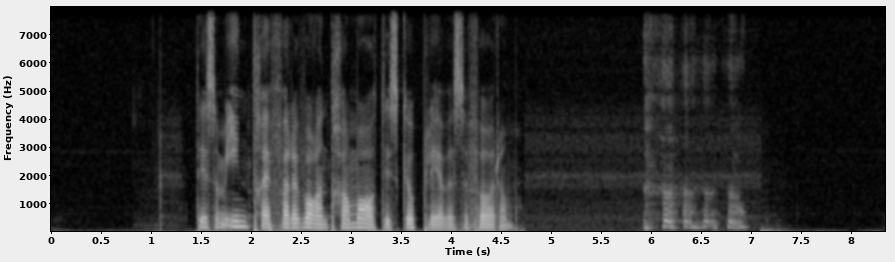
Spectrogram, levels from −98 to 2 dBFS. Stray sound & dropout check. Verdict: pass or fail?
fail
